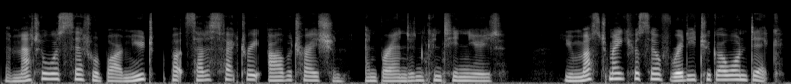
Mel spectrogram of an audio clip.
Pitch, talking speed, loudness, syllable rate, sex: 190 Hz, 160 wpm, -20 LUFS, 5.0 syllables/s, female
